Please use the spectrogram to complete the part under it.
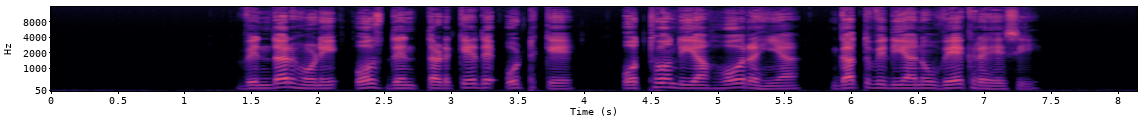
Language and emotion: Punjabi, neutral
